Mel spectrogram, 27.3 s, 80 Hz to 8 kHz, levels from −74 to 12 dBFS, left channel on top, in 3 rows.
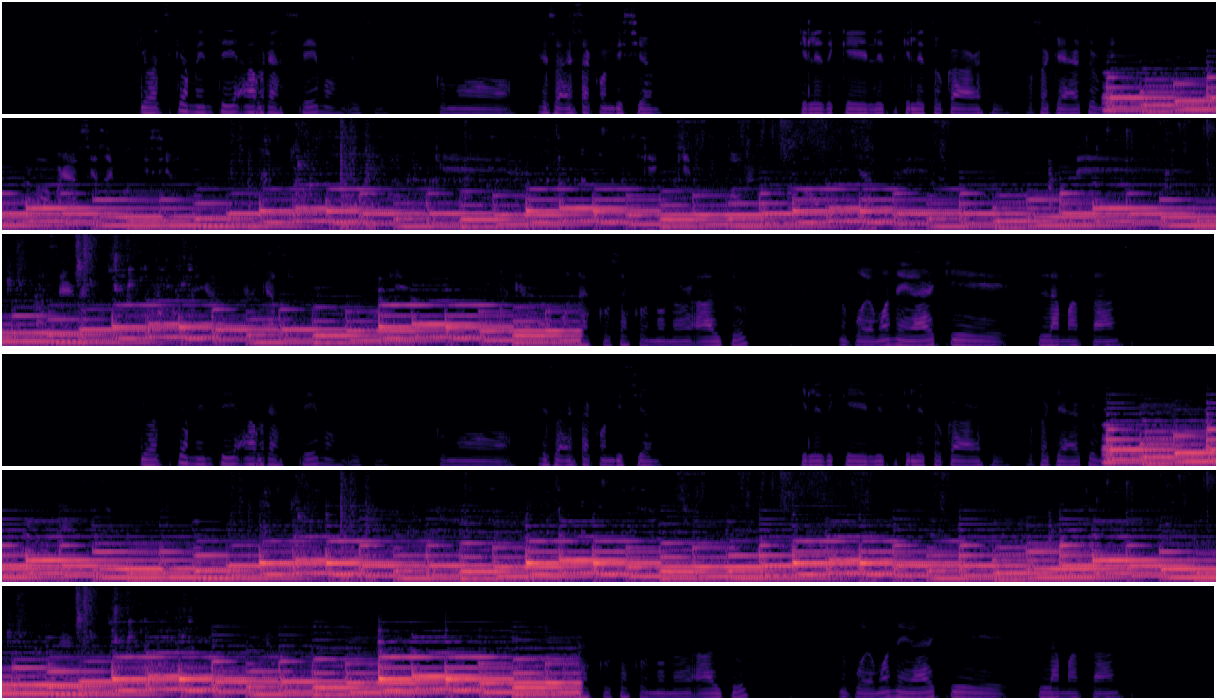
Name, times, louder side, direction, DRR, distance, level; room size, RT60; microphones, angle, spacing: voice 1, 1.0-2.8 3.3-4.9 6.0-9.0 9.3-10.6 11.4-13.1 13.9-16.1 17.1-18.1 18.4-23.8 24.1-26.7, left 2 dB, 50° left, 7.6 m, -51 dB
sound 1, 8.2-22.6, right 6 dB, 70° right, 0.5 m, -26 dB
sound 2, 9.3-16.6 16.8-19.7, equal, 5° left, 2.0 m, -50 dB
head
